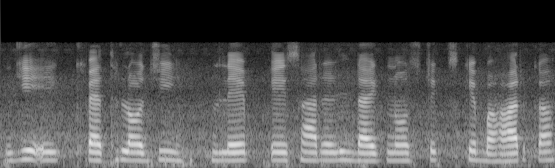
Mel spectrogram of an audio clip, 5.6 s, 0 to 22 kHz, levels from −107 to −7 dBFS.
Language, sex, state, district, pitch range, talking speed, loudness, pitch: Hindi, female, Bihar, Gopalganj, 185-200 Hz, 110 wpm, -29 LUFS, 190 Hz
